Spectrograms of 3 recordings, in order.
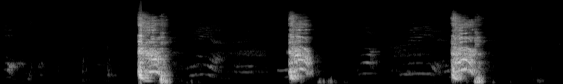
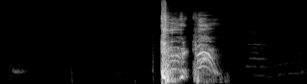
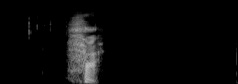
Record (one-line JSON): {"three_cough_length": "5.6 s", "three_cough_amplitude": 32768, "three_cough_signal_mean_std_ratio": 0.31, "cough_length": "3.1 s", "cough_amplitude": 32768, "cough_signal_mean_std_ratio": 0.27, "exhalation_length": "2.4 s", "exhalation_amplitude": 20659, "exhalation_signal_mean_std_ratio": 0.25, "survey_phase": "beta (2021-08-13 to 2022-03-07)", "age": "18-44", "gender": "Male", "wearing_mask": "No", "symptom_none": true, "smoker_status": "Never smoked", "respiratory_condition_asthma": false, "respiratory_condition_other": false, "recruitment_source": "REACT", "submission_delay": "1 day", "covid_test_result": "Negative", "covid_test_method": "RT-qPCR", "influenza_a_test_result": "Negative", "influenza_b_test_result": "Negative"}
